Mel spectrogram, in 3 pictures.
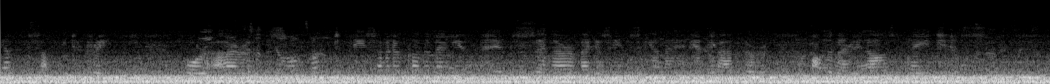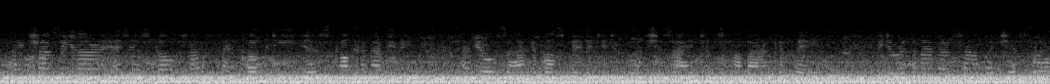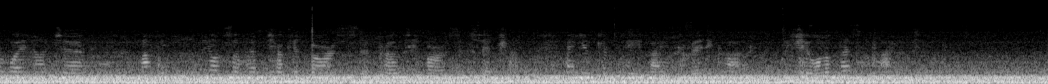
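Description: Steady, loud cabin noise of a Boeing 737-700 in flight, its engine and airflow roar heard from a window seat over the wing. Faint people's voices carry on underneath throughout.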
